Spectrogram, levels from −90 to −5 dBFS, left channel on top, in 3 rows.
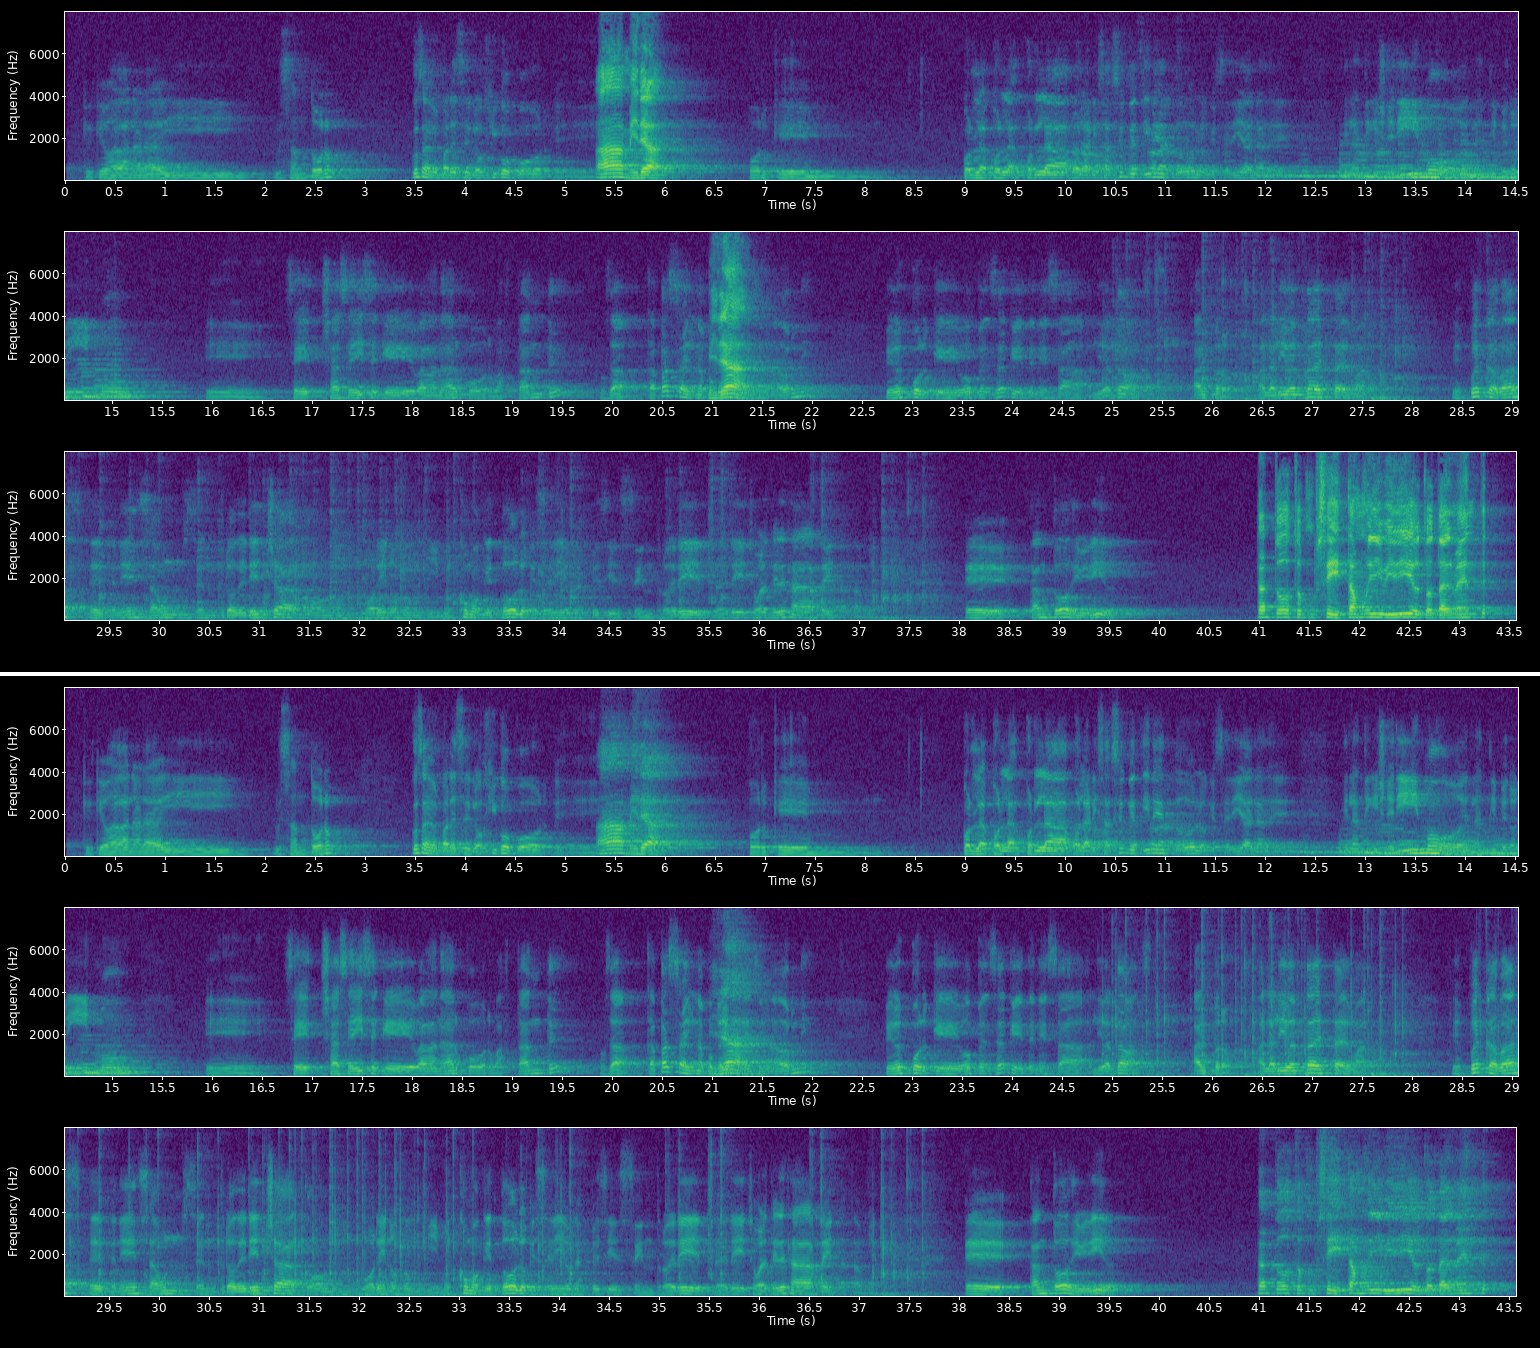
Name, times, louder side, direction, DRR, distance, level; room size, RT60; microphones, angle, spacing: voice 1, 0.2-1.8 2.1-2.7 3.5-5.5 6.8-8.2 9.0-12.2 12.8-15.2 15.9-19.5 19.9-22.0 22.7-25.5 25.8-27.7 28.4-37.2 37.5-39.6, right 2 dB, 25° right, 7 dB, 0.6 m, -32 dB
voice 2, 5.3-6.0 21.0-21.4 41.0-43.3, left 5 dB, 75° left, 9 dB, 0.7 m, -23 dB
sound 1, 9.7-15.1, left 1 dB, 50° left, 1.9 m, -35 dB
sound 2, 23.8-37.7, right 2 dB, 65° right, 1.2 m, -45 dB
15.0 x 6.6 x 6.8 m, 2.1 s
head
